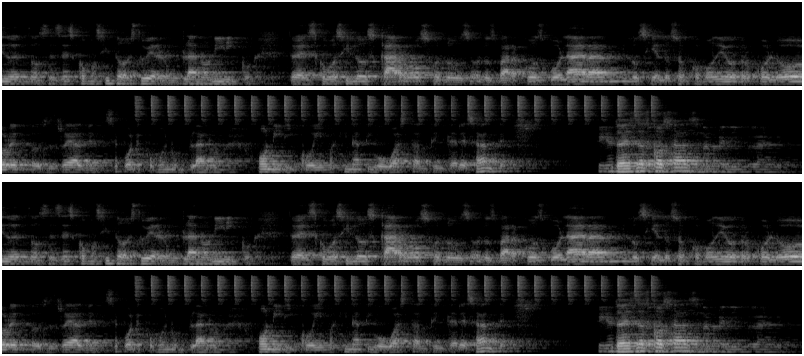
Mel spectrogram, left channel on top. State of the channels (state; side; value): identical; both; correlation 1.00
